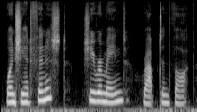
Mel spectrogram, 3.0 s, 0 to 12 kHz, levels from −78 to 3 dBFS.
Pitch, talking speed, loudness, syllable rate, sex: 220 Hz, 185 wpm, -17 LUFS, 6.0 syllables/s, female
